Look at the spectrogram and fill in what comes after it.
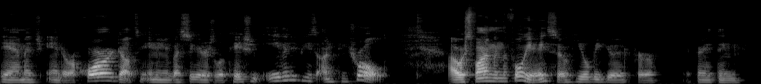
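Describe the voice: The background stays quiet behind plain reading aloud.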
